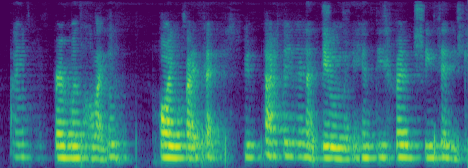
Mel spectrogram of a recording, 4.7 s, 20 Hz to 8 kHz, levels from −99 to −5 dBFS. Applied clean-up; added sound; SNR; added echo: neural mask model DeepFilterNet 3.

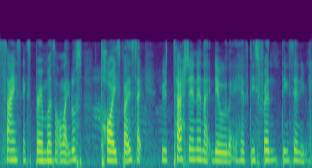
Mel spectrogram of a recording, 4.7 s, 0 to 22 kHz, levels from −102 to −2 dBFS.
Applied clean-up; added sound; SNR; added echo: none; none; none; none.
